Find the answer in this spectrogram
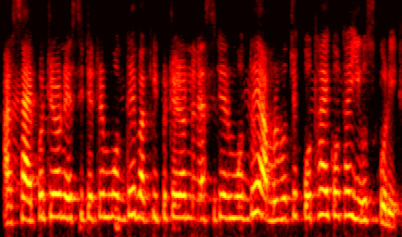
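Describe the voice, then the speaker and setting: A high-pitched woman lecturer races through a pharmacology class. She keeps asking the room questions, then answers them herself and repeats each point with a quick "right?". English drug and anatomy terms run all through her talk. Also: steady tone. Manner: mixes English medical terms into her speech. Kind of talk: explanatory lecture with quiz questions.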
